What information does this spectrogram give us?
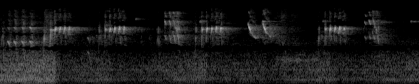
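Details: Snapping song of a giant-mutation Peruvian saffron finch: short high buzzy trills alternating with quick down-slurred notes, in bursts roughly every half second, over a faint steady background hiss.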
